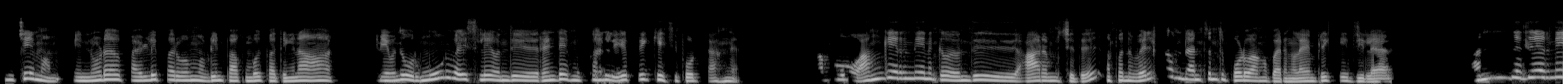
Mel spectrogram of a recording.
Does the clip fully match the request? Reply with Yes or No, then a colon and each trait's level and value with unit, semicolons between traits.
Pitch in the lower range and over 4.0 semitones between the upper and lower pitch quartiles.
No: high, 190 Hz; average, 5.3 semitones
